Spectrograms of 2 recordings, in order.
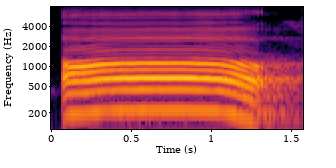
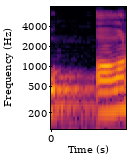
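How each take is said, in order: First: अ held very long and louder; prolonged vowel. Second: Said in the usual way. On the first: Shown as a demonstration. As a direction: stretch अ out to three beats on a steady note. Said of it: "ऐसे पढ़ेंगे". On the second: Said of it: "इसको अ न पढ़ के".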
